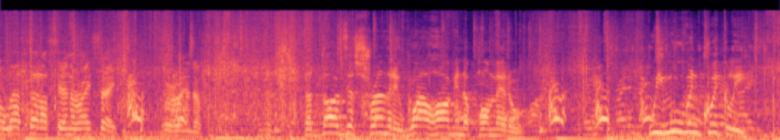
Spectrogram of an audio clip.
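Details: Hunting bay dogs bark at night at a cornered wild hog. Rapid, repeated yelping barks come in uneven bursts, with men talking and calling to each other over them and low rumbling noise underneath.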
